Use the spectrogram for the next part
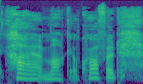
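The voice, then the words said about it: Poor Michael Crawford impression. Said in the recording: “that's horrible accent, sorry.”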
